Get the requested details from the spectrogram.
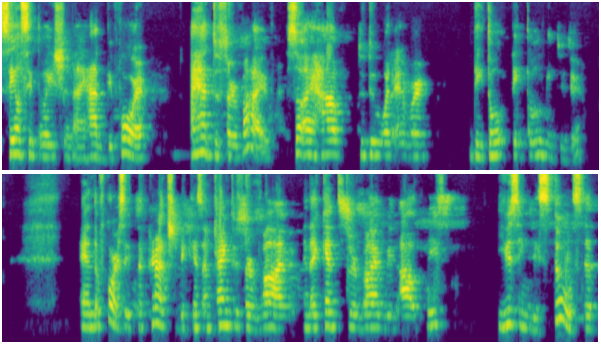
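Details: Adult woman speaking; Normal adult speech.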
